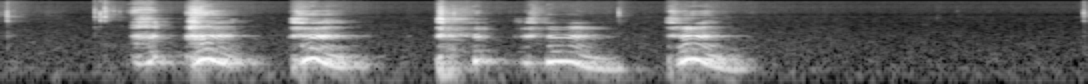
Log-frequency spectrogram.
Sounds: Throat clearing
